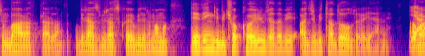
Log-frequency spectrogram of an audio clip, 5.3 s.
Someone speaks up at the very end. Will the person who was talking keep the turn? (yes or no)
no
